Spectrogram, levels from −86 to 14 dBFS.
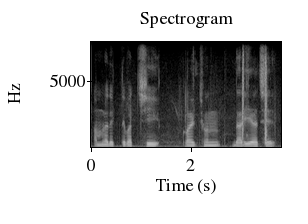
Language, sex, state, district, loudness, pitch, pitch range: Bengali, male, West Bengal, Cooch Behar, -21 LUFS, 115 Hz, 110-120 Hz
